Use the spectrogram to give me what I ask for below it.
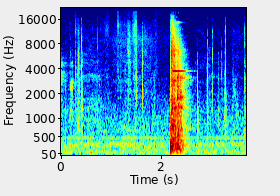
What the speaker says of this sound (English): I need a plastic hammer.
